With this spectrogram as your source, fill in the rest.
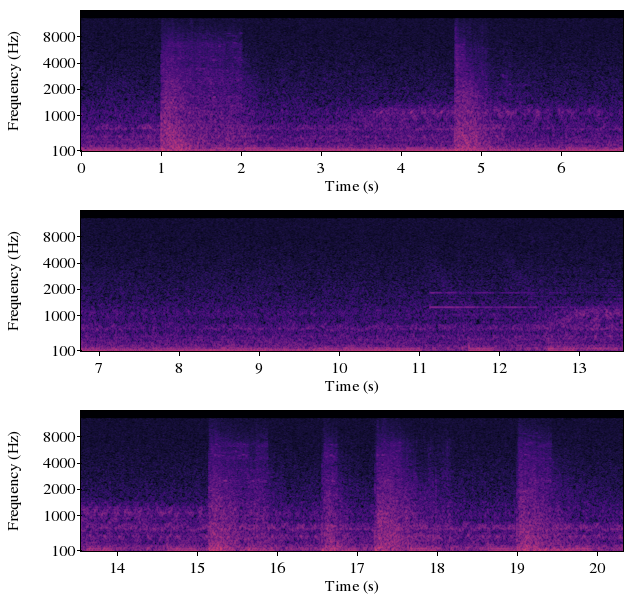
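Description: Cars bump and thud against each other.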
